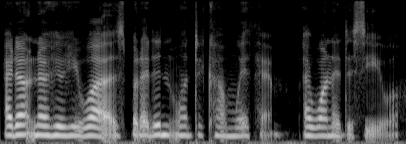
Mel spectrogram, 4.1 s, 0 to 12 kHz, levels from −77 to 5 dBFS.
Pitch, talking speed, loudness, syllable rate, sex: 210 Hz, 295 wpm, -19 LUFS, 6.1 syllables/s, female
